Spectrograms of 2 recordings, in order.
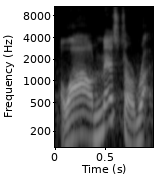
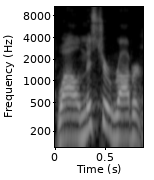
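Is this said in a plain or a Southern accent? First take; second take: Southern; plain. First: It is spoken in a Southern accent. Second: It is spoken in a plain accent.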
